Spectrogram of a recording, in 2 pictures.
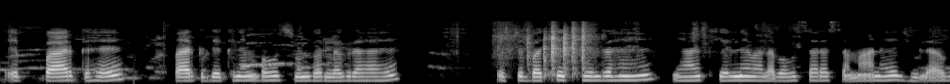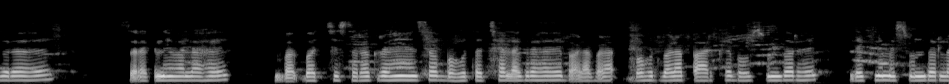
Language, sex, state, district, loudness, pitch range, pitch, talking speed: Hindi, female, Uttar Pradesh, Deoria, -20 LUFS, 180-195 Hz, 190 Hz, 165 wpm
